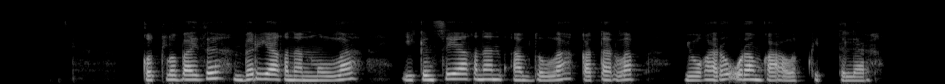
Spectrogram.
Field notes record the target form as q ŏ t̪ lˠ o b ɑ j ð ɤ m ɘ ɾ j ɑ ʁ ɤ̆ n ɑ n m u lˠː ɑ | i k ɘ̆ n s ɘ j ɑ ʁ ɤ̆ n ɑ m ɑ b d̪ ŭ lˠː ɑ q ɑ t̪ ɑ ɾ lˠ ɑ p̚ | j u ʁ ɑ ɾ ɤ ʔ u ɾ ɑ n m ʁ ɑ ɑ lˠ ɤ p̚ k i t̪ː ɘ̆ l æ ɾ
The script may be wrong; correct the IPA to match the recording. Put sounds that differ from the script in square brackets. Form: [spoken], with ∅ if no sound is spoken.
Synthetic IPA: q ŏ t̪ lˠ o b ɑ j ð ɤ [b] ɘ ɾ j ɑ ʁ ɤ̆ n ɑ n m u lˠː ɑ | i k ɘ̆ n s ɘ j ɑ ʁ ɤ̆ n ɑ [n] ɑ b d̪ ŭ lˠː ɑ q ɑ t̪ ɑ ɾ lˠ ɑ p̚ | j u ʁ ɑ ɾ ɤ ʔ u ɾ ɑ [∅] m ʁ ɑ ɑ lˠ ɤ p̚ k i t̪ː ɘ̆ l æ ɾ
